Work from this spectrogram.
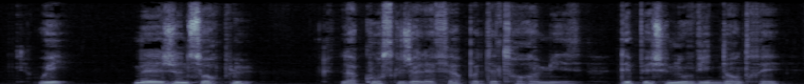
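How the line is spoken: Exclaimed. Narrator (French): s'écria Lucienne

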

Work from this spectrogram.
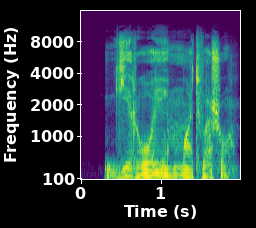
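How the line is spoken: Grumbling with a smile. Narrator (Russian): проворчал я, но на губах скользнула улыбка

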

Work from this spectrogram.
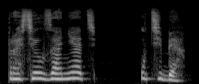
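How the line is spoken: Nearly whispered. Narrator (Russian): договаривает почти шепотом

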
